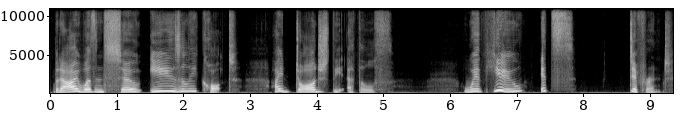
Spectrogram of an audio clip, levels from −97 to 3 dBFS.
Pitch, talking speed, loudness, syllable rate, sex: 275 Hz, 90 wpm, -18 LUFS, 3.1 syllables/s, female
